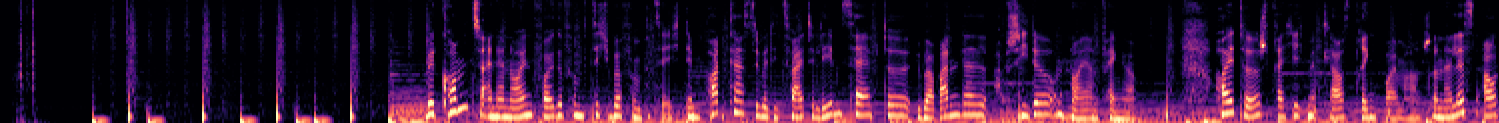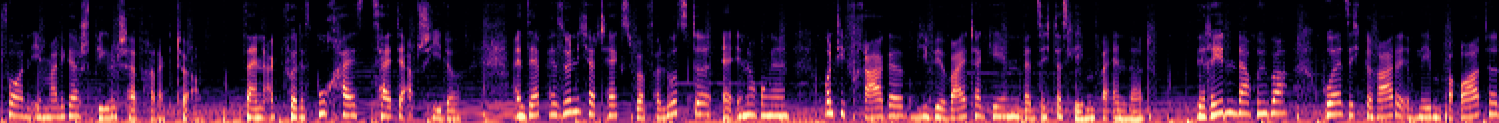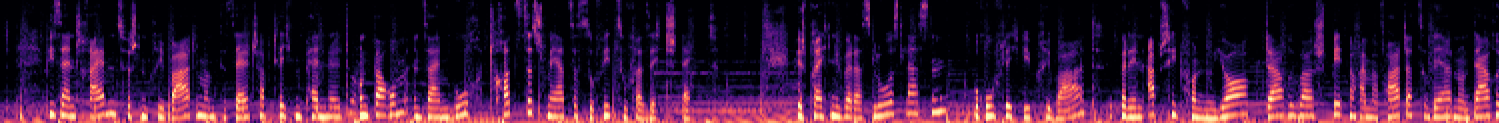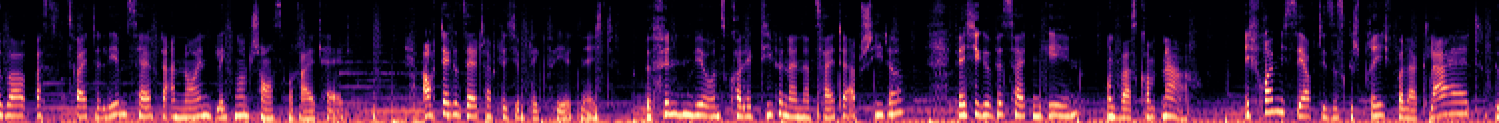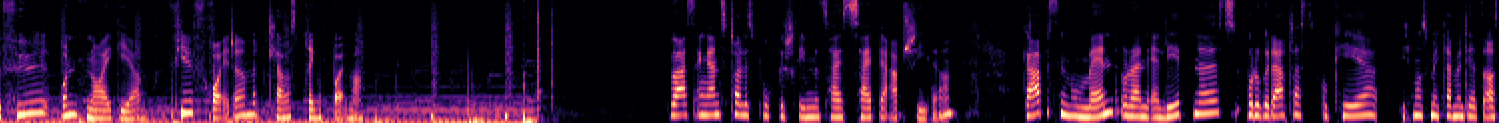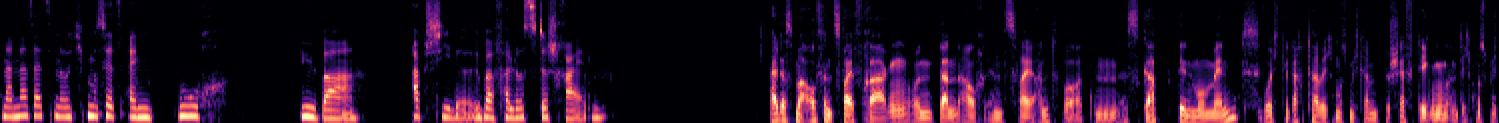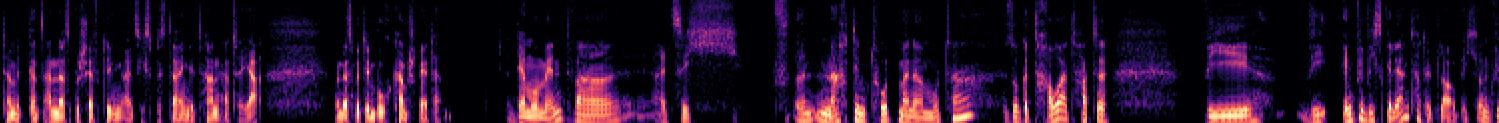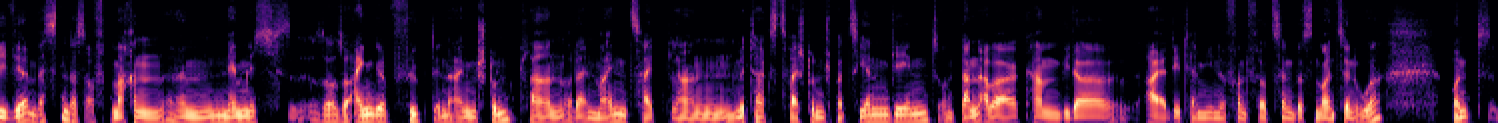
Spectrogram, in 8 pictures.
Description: Heute spreche ich mit Klaus Brinkbäumer – Journalist, Autor und ehemaliger Spiegel-Chefredakteur.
